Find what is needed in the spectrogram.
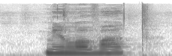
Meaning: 1. to love 2. to make love
- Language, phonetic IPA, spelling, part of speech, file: Czech, [ˈmɪlovat], milovat, verb, Cs-milovat.ogg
